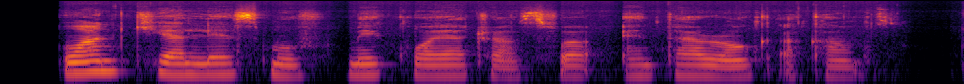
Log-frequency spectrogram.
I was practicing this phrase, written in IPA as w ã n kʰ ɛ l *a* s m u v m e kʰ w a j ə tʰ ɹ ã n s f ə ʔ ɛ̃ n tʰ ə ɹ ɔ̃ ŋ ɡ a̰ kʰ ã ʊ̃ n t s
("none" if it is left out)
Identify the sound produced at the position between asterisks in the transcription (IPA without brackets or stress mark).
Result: ɛ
